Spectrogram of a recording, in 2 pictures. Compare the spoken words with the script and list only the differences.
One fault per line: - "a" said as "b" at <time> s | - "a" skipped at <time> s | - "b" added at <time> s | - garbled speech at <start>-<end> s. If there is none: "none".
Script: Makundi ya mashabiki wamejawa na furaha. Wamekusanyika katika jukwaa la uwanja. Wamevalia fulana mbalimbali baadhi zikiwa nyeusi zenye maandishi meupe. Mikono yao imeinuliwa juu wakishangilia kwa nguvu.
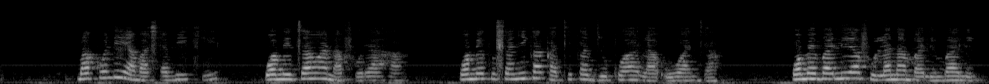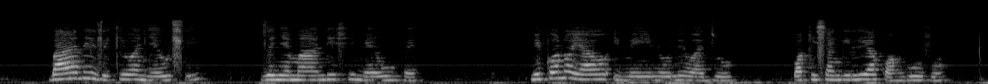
none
